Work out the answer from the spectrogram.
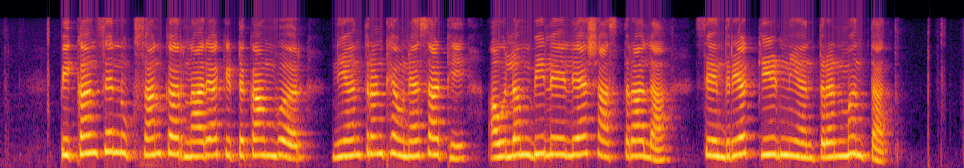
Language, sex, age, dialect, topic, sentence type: Marathi, female, 31-35, Standard Marathi, agriculture, statement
